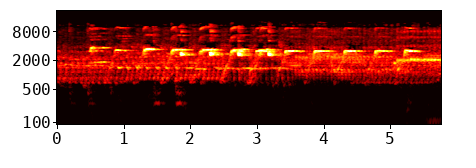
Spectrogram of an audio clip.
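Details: Malinois Waterslager song canary, bred for its song, delivering a series of liquid, upslurred notes at a regular pace of about two per second, with a softer rolling trill beneath them.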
